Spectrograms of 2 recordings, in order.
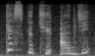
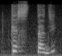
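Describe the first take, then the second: First: It is said slowly and fully. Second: It is said fast and reduced.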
